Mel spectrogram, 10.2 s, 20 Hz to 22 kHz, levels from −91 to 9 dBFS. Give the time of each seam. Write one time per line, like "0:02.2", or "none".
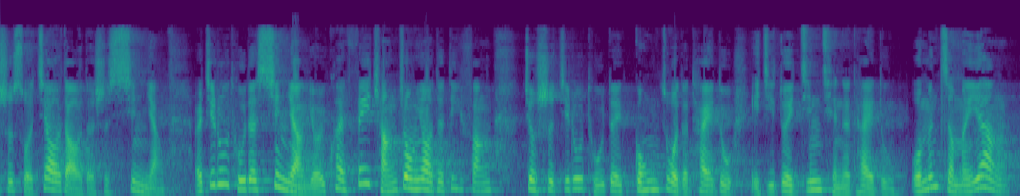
0:09.1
